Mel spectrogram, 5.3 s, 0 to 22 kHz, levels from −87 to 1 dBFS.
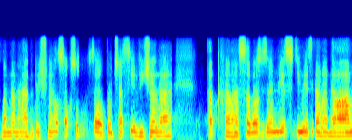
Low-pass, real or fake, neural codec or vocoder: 7.2 kHz; fake; codec, 16 kHz, 0.5 kbps, FreqCodec, smaller model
